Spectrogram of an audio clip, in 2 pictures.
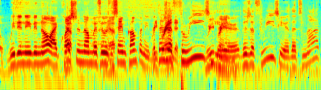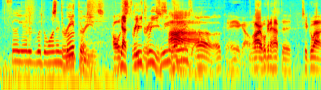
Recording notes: Live at AC Beerfest. AC Beerfest LIVE at Bader Field in Atlantic City NJ.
